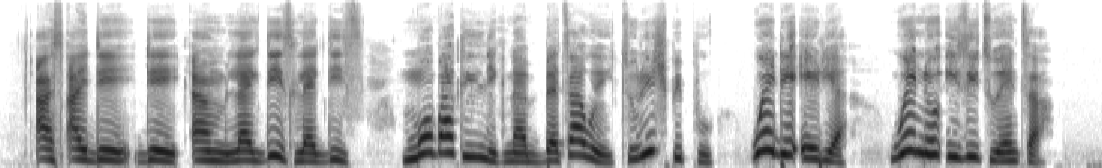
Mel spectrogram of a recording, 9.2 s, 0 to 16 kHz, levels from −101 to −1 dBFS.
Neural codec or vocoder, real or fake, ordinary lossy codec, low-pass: none; real; none; 14.4 kHz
